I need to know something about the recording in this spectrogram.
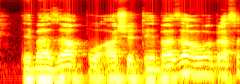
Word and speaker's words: bazars: des bazars هنا ما كاينش اس، ها هي واخا كتنطق زاد راه ماشي اس هادي. دي بازار بو اشوتي، بازار هو بلاصه اللي كنبيعوا فيه ديك المنتوجات التقليديه، الصناعه التقليديه.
